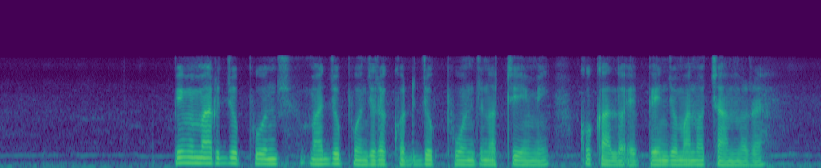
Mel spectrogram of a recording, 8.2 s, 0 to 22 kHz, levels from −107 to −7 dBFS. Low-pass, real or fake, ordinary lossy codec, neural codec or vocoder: 5.4 kHz; fake; none; codec, 16 kHz in and 24 kHz out, 1 kbps, XY-Tokenizer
